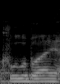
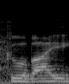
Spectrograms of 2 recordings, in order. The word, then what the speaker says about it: Coulibaly: They got a rookie, Bilal Coulibaly. I definitely messed up his name. I'll make sure to pronounce it right. – Coulibaly.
